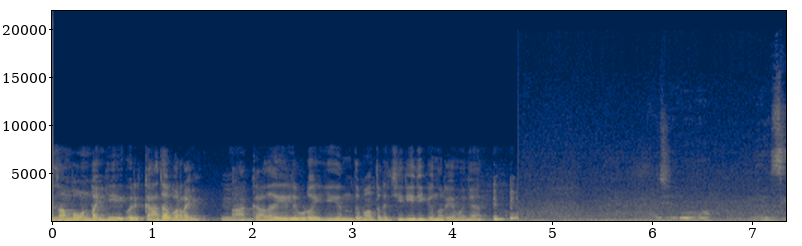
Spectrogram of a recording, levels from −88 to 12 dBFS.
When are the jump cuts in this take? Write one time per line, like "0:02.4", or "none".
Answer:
0:04.7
